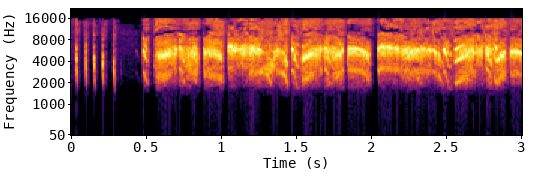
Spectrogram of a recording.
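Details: Tuyul Sakti swiftlet lure call for attracting swiftlets: a few quick high clicks, a short pause, then a continuous stream of shrill, buzzy twittering chirps with slight warbling rises and falls.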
